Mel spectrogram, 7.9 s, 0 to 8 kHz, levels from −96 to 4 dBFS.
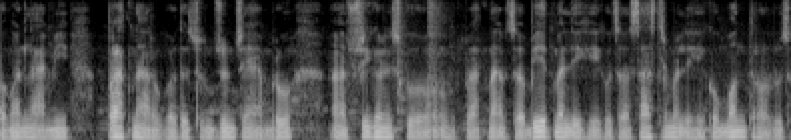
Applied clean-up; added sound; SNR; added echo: none; none; none; none.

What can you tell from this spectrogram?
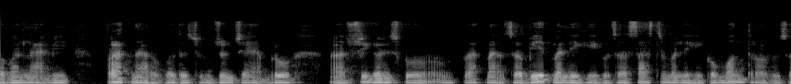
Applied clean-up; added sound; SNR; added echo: neural mask model DeepFilterNet 3.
